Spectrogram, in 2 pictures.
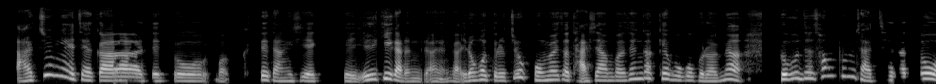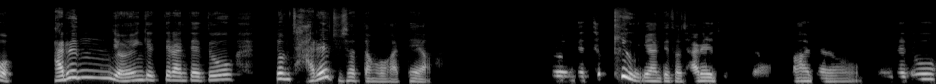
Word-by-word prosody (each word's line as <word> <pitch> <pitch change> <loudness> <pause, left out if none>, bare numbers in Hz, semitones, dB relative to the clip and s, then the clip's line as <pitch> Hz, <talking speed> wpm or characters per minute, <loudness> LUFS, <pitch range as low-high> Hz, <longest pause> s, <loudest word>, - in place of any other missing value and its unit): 나중에 415 - -1
제가 180 -5 +3
이제 160 -1 -2
또 155 -1 0
막 145 - -10
그때 205 - -3
당시에 155 -2 -2 0.3
그 155 - -1
일기가든가 195 - +1
라든가 135 0 -6
이런 180 +3 0
것들을 190 -5 -1
쭉 165 0 -3
보면서 200 +2 +1
다시 155 0 -2
1 180 -1 -1
번 180 -1 -2
생각해 265 0 0
보고 190 -3 -3
그러면 175 +6 0 0.4
그분의 265 +3 +4
성품 380 +2 -5
자체가 180 - -4
또 260 - +6 0.4
다른 315 -2 +2
여행객들한테도 200 +3 +1 0.4
좀 260 -1 +5
잘해 280 +7 +4
주셨던 165 - -5
것 130 0 -5
같아요. 130 +1 -5 1.2
그런데 190 -1 -1
특히 - - +5
우리한테 155 - +2
더 145 - -2
잘해 160 +4 +2
주셨어요. 155 - -18 0.2
맞아요. 145 -1 -5 0.4
근데도 245 +7 -1
185 Hz, 300 characters per minute, -24 LUFS, 160-240 Hz, 1.2 s, 또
